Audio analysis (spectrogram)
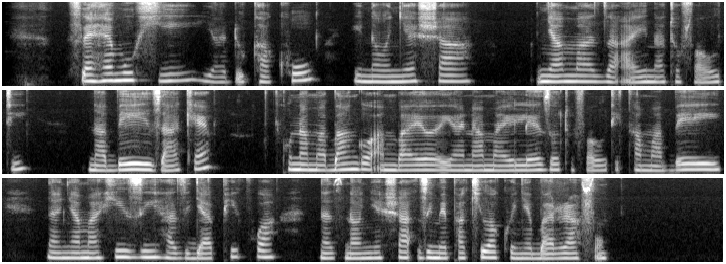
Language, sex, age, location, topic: Swahili, female, 25-35, Nairobi, finance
